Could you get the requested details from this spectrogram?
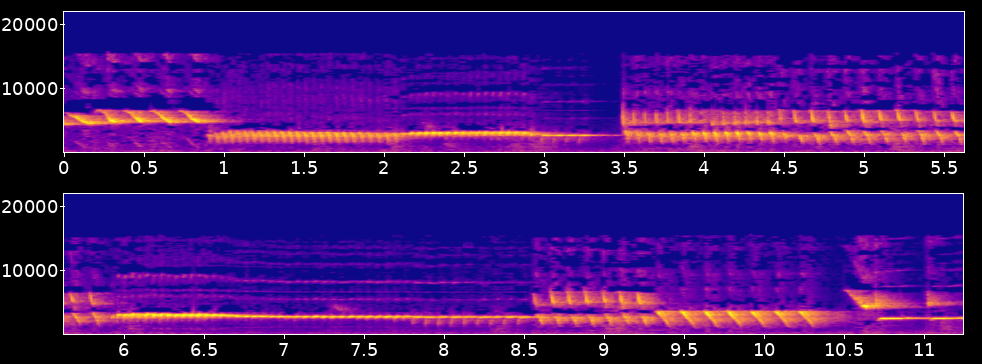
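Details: Belgian canary breeding song aimed at attracting females: a long sequence of rolling trills alternating between lower smooth whistles and higher sharp rattles, with brief gaps between tours and quick chipping notes near the end.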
